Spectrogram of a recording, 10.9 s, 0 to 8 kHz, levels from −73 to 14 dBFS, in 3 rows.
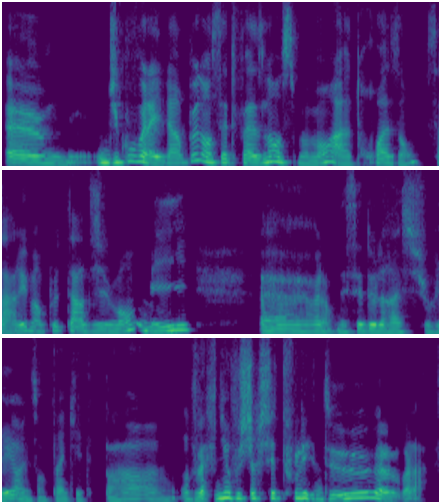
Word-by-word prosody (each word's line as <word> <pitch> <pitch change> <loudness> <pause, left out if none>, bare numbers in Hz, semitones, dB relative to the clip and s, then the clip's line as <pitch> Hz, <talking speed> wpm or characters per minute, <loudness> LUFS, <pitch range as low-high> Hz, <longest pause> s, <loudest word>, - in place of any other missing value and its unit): Hem, 180 -3 +2 0.3
du 205 +1 +5
coup, 280 +7 -2
voilà, 240 -11 +5
il 165 - +3
est - - 0
un 180 - -2
peu 305 +9 -3
dans 230 - +4
cette 205 -1 0
phase 180 0 +1
là 230 - +5
en 255 - +5
ce 210 -4 -6
moment 160 0 -2
à 155 0 +1
3 180 +2 -4
ans. 230 - -8
Ça 155 - -6
arrive 170 +4 -2
un 170 - -6
peu 165 - -8
tardivement, 170 +1 -3
mais, 210 +6 +2 0.6
heu, - - -1 0.3
voilà, 165 0 -4
on - - -9
essaie 155 +2 -2
de 165 0 +5
le 165 - +1
rassurer 150 +2 -3
en - - -4
lui 165 - -5
disant: 130 -2 -12
«T'inquiète 155 -2 -10
pas, 165 +5 -7
heu, - - -13
on 170 - -6
va 170 +2 +1
venir 215 +7 +6
vous 220 - 0
chercher 230 +1 +2
tous 225 - -9
les 225 -3 +5
2, 210 +8 +2
heu, 170 -7 +4
voilà». - - -5
180 Hz, 260 wpm, -20 LUFS, 160-210 Hz, 0.6 s, venir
